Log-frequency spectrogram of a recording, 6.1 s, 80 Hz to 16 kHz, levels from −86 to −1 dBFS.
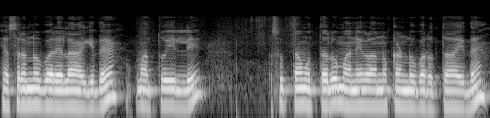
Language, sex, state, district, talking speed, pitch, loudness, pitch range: Kannada, male, Karnataka, Bidar, 90 wpm, 145 Hz, -14 LUFS, 140-150 Hz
